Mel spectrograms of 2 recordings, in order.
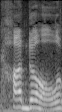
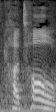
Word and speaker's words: cuttle: to be very poor it's not cuddle with DS it's cut toll with T's so if you check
